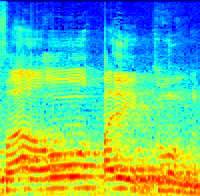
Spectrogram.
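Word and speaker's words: فَوْقِكُمْ: Nah, huruf lin itu sekarang mau bersukun pakai u, bukan pakai o. Min fauqikum.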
